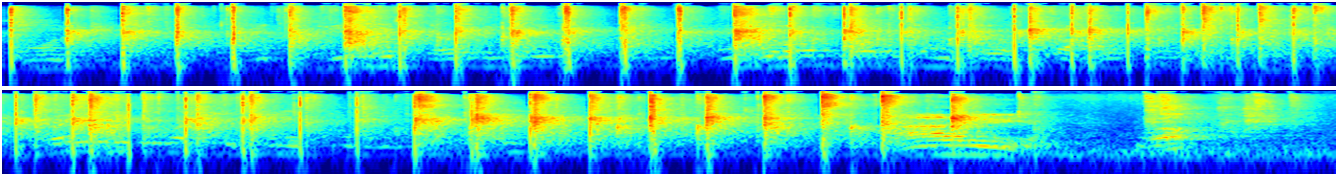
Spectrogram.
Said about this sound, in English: Can we just give the Lord a hand clap of praise?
